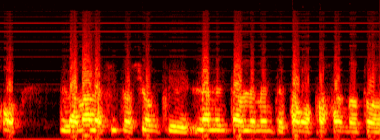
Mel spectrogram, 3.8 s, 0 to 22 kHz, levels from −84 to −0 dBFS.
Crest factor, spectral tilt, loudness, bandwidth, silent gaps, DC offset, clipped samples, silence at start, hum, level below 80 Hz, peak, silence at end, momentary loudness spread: 10 dB; -5 dB/octave; -23 LUFS; 16.5 kHz; none; 0.2%; under 0.1%; 0 s; none; -56 dBFS; -14 dBFS; 0 s; 6 LU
